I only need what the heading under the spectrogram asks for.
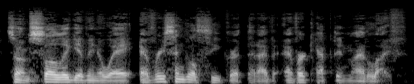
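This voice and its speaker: A man with a very low voice, hosting a podcast in a studio. He is from Canada and talks with lively energy, joking and confessing to his guests in casual chat. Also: fast talker, breathy edge, dry recording. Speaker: podcast host.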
